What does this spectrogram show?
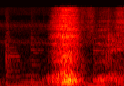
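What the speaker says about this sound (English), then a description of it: "Sniffing." A single short, sharp sniff through the nose, breathy and close, between quieter stretches of near silence.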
